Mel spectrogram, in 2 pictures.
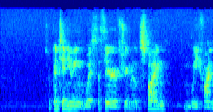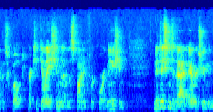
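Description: A man talks calmly, close to the microphone.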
